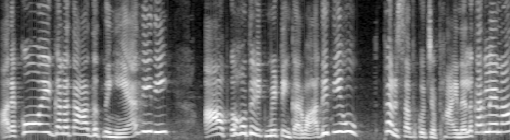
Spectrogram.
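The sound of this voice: In a cartoonish character voice with very wide pitch swings, the speaker moves at a fairly quick pace, the sound dry and close with no echo. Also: woman, extremely high pitch for a woman.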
